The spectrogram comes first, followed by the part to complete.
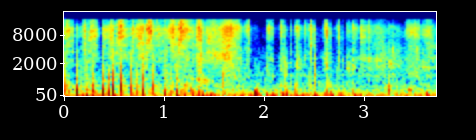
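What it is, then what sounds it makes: Foam puzzle mat tile. Long nails tap fast on a small, thin, solid EVA foam interlocking puzzle mat tile with a pink printed side and white back, giving quick dull, muffled knocks. The tapping then turns into softer, continuous scratching across the tile.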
